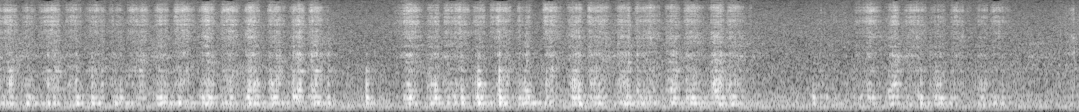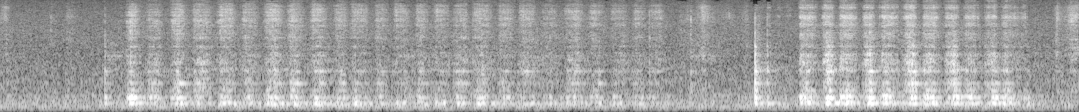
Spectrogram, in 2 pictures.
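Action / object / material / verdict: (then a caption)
scrape / wooden child's stool top with pencil / wood / none. A pencil scratches sketch lines across the flat top of a small wooden child's stool. Dry, raspy scratching comes in bursts of back-and-forth strokes separated by short, quieter pauses, with a soft papery hiss over a warm midrange tone.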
